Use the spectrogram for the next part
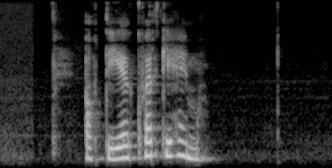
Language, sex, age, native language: Icelandic, female, 30-39, Icelandic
